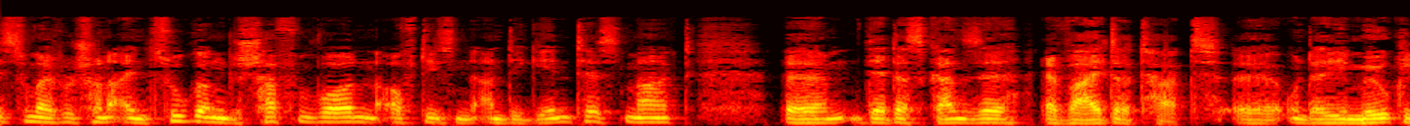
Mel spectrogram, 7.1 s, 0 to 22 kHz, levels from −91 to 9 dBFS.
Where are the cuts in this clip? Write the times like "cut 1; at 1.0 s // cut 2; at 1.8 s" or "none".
cut 1; at 5.1 s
